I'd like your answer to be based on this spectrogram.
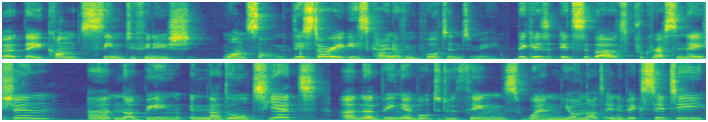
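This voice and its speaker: A woman speaks with a French accent at a fairly slow pace. Her fairly high voice shows ordinary pitch variation. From France. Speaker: film vlogger. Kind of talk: scripted vlog talk. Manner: stiff, reading from script.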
